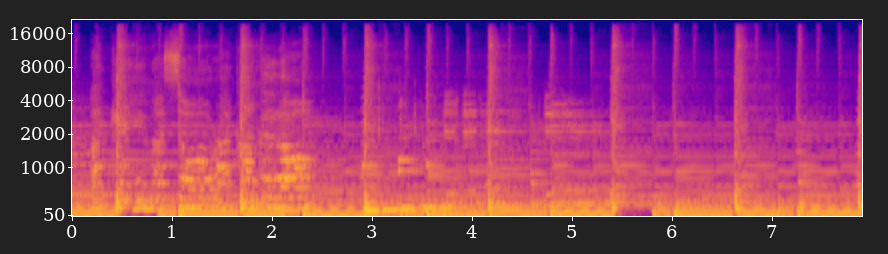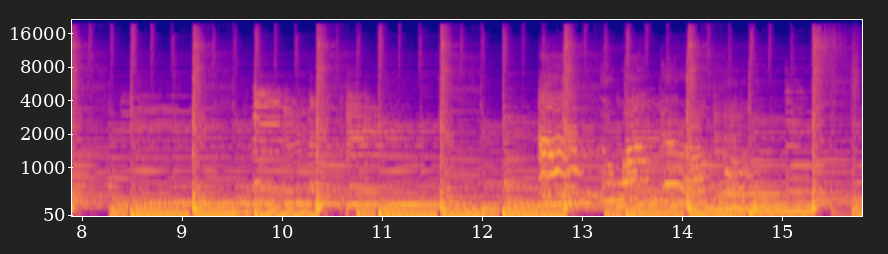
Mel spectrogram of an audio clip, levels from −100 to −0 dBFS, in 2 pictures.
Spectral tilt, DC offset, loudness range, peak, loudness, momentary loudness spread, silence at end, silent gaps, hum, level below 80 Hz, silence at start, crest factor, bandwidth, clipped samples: -6.5 dB/octave; under 0.1%; 3 LU; -4 dBFS; -22 LUFS; 6 LU; 0 s; none; none; -26 dBFS; 0 s; 16 dB; 20 kHz; under 0.1%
